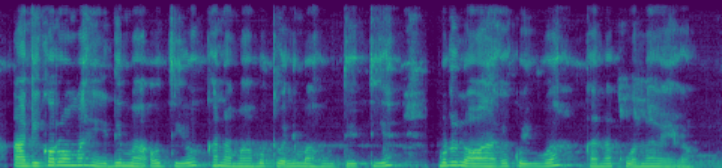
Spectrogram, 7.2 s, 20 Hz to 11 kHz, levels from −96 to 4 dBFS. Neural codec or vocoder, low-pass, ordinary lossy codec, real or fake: vocoder, 22.05 kHz, 80 mel bands, HiFi-GAN; none; none; fake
